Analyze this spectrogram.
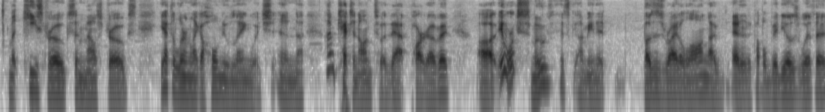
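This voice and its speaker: With a medium pitch and ordinary pitch variation, this man is talking. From US Midwest, northeast Ohio. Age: 60s. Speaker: channel host. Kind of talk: casual live-stream chat. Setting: live stream.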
